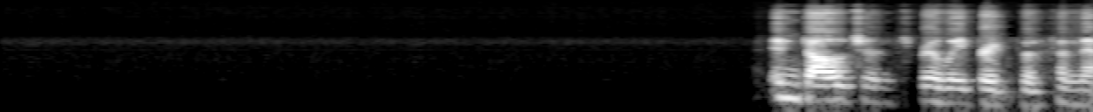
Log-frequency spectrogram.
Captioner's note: dead air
